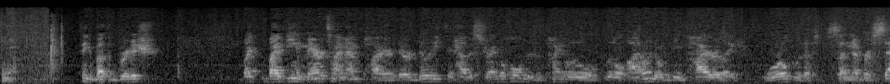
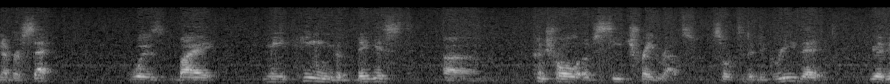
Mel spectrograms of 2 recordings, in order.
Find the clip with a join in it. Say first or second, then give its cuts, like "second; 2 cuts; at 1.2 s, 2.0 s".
second; 1 cut; at 7.4 s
